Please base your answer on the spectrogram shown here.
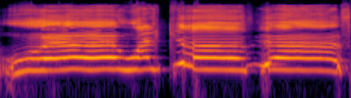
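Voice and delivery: wild gleeful shouting; jubilant yelling. Retold or imitated. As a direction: cheer at the stopped terminal. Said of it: "And we're like".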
